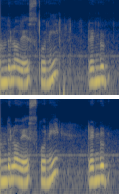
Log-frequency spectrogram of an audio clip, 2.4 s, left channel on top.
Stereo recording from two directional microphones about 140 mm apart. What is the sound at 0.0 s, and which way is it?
A woman's voice, 15° right (ahead or behind).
